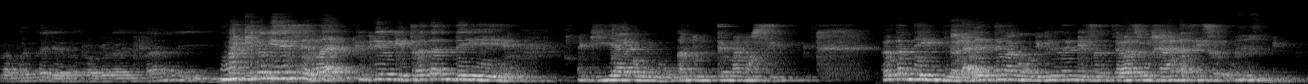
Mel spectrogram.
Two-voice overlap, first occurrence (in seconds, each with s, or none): 2.2 s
